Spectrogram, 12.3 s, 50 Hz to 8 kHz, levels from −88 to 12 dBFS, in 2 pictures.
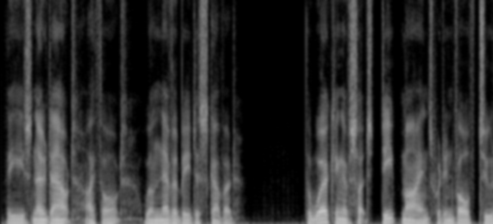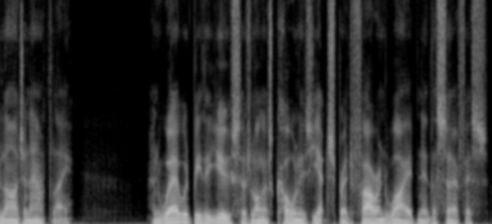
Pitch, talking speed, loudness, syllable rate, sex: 105 Hz, 195 wpm, -18 LUFS, 5.3 syllables/s, male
